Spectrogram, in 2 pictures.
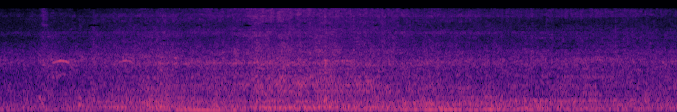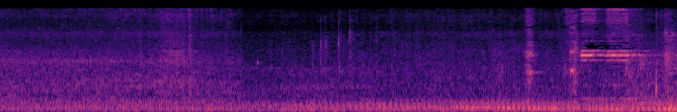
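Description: Street traffic: motor vehicles going by, a steady rush that swells and fades and builds again near the end, with a brief high-pitched tone just before the end.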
